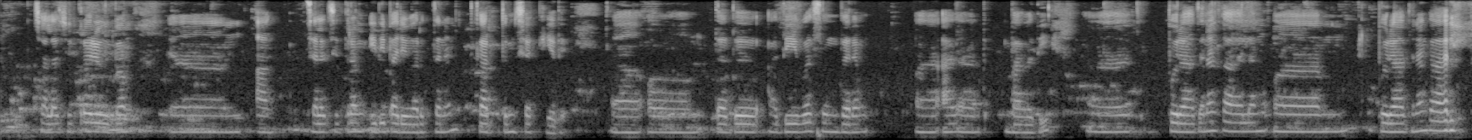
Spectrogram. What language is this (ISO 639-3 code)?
san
